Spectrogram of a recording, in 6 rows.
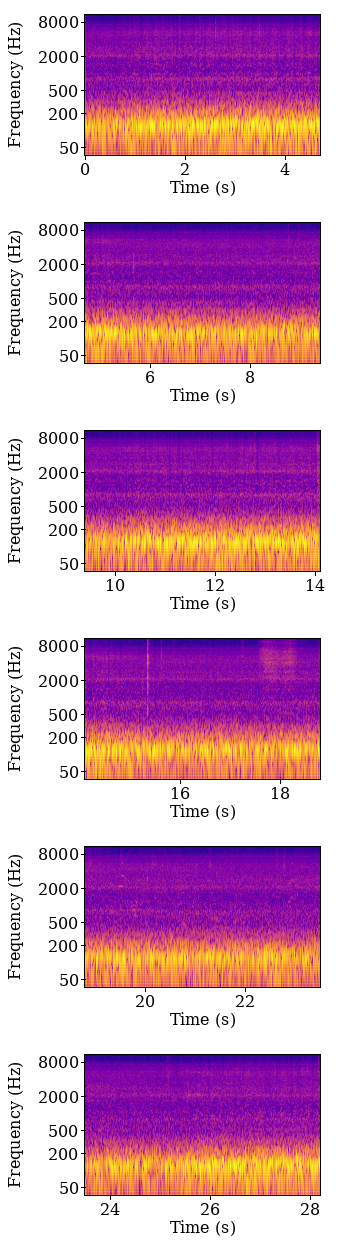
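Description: Boeing 777 cabin noise heard at a window seat during the descent: a loud, steady low rumble of engines and airflow, with a faint brief hiss about two-thirds of the way in.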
